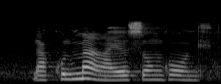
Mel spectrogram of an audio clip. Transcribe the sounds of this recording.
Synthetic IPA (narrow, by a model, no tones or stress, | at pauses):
lakʰulumaŋajɔsɔŋkʰɔːnd͡ɮʱɔ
